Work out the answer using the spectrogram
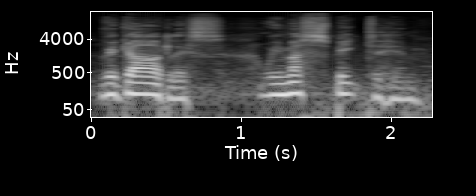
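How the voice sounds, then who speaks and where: A man's voice: medium pitch, unhurried, darkish tone, slight background noise, close to an everyday voice. An actor playing a courteous, resolute male asylum doctor, formal and commanding, in an audio drama. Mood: firm. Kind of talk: theatrical audio drama acting.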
